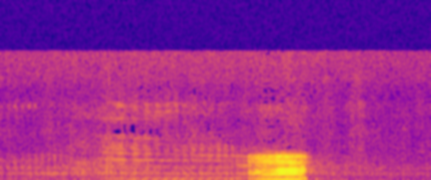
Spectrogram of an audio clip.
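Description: Highland cow mooing: one long moo that starts low and steady, then rises in pitch and grows loud for its last half-second before breaking off.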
